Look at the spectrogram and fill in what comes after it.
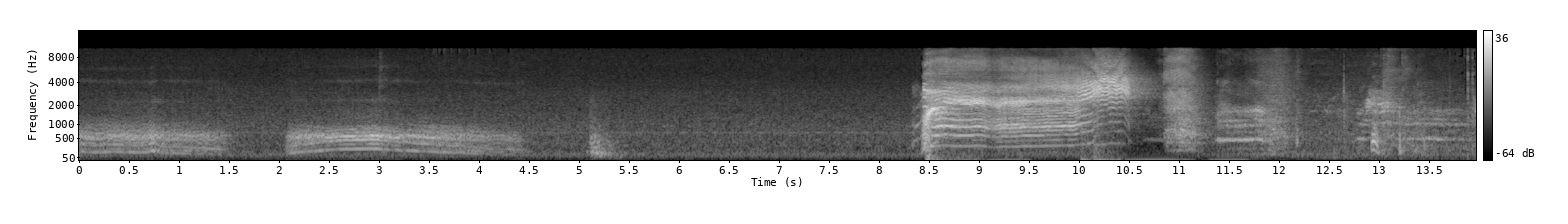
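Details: Mating sterilized cats, a Greek short hair and a Siamese, very loud: softer low moaning yowls first, then a sudden harsh, screaming shriek with rough noisy texture, followed by several shorter squalling cries.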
